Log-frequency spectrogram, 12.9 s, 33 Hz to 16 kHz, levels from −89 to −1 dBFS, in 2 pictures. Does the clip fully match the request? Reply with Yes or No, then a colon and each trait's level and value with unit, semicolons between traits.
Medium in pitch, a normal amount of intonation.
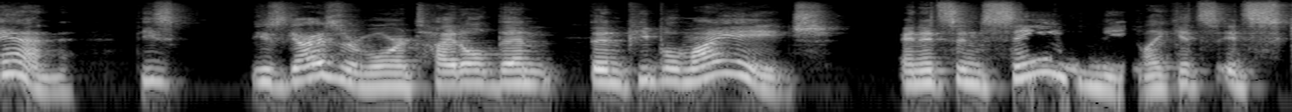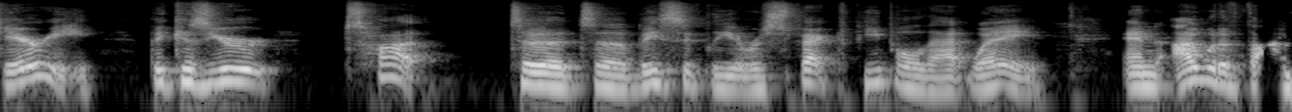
Yes: medium, 155 Hz; average, 4.7 semitones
